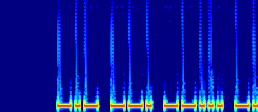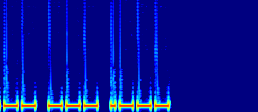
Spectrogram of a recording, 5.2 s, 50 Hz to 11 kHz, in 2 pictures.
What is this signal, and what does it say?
Morse code, heard as a keyed tone, about 28 wpm, 700 Hz. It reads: KG7YOJ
